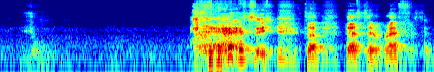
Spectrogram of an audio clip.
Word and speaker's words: Jung: Some people pronounce it as Jan. Okay. Jung.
